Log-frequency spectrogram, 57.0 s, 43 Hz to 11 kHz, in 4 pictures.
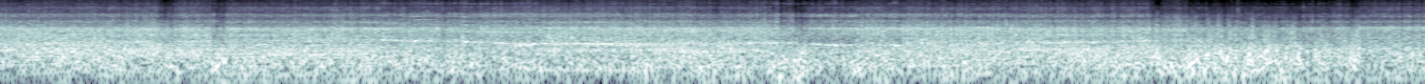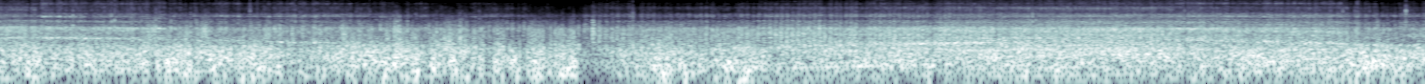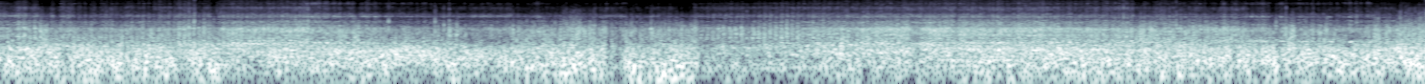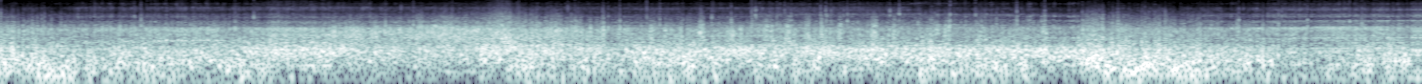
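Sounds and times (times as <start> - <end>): kart engine buzzing: 0.0 - 56.9.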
